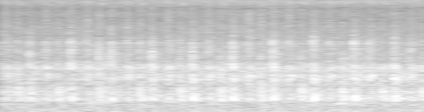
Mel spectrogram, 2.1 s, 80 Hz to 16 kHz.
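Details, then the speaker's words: Ford F-150 with 5.0L Coyote V8 (stated as both 2020 and 2024): steady sharp knock at idle, about five raps a second, almost diesel-like, matching a technical note on light knocking at idle described as a quiet diesel. "sounds like a knock almost sounds like a diesel"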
